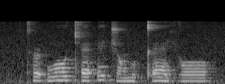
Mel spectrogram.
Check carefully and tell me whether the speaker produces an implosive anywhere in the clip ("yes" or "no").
no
